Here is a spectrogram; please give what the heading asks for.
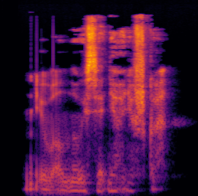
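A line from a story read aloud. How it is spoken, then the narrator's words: Tired reply. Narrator (Russian): устало отозвался Сай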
